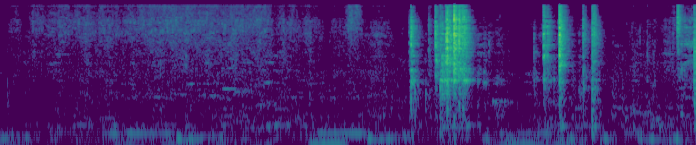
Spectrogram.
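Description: Faint rubbing of an ink-blending tool on card, then a short burst of clattering about five seconds in and a few light clicks near the end as craft supplies are handled on a cutting mat.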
